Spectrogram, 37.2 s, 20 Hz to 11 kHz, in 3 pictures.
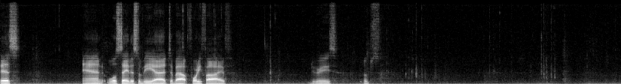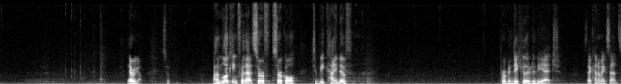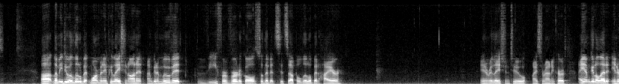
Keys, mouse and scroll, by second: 1.2 click, 2.6-4.7 typing, 3.8-6.2 drag, 5.4 Return, 7.5-11.5 typing, 12.5 click, 13.4-14.4 typing, 16.3 click, 17.3 Return, 17.4 click, 19.5 click, 19.7 click, 20.4-20.9 scroll, 21.2 right click, 21.7-22.2 scroll, 26.3-29.1 typing, 30.0 click, 33.2 click, 34.3 click, 36.0 right click.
